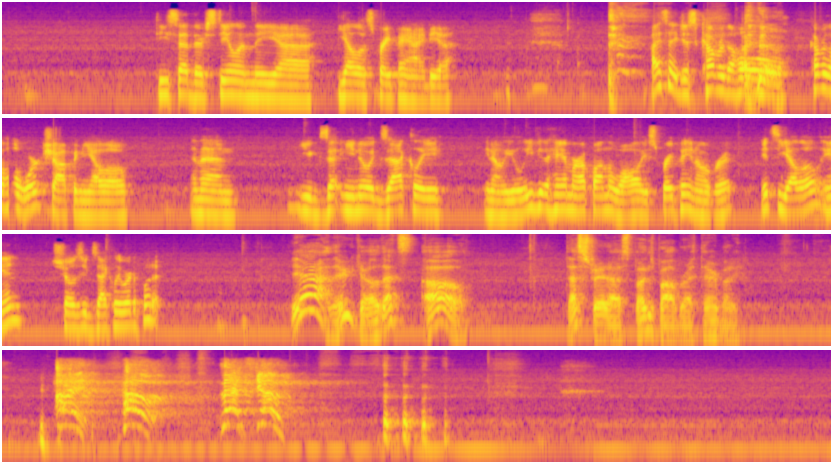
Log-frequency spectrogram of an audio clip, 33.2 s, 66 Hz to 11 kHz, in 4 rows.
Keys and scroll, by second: 2.4 a, 6.1 x, 6.4 z, 7.4 l, 13.5 z, 15.0 space, 16.4 m, 19.0 e, 21.2 z, 24.2 x, 26.0 z, 28.6 a.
